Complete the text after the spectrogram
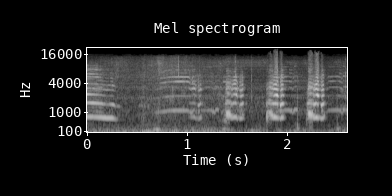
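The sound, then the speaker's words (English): A Siberian crane calls several times: clear, high, whistling honks, with the last few bursts louder and harsher, with no one talking. “It's trying not to scare a Siberian crane.”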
